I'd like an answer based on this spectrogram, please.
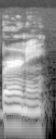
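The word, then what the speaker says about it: Boerne: is in B which is uh or it's pronounced Bernie it's a about in the same area East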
